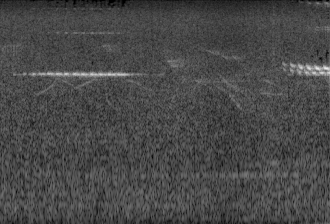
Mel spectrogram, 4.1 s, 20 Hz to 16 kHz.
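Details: Rufous-faced Warbler (Abroscopus albogularis) at Xitou, Taiwan, on 18 May 2018, giving a very high, thin, buzzy trill held over a second, then a second brief trill, against soft background hiss.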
